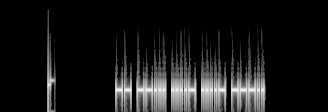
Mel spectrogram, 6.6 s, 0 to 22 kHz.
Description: Morse code, heard as a keyed tone, about 29 wpm, 700 Hz. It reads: M7448
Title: Code Groups - 5 Letter:Numbers - 28wpm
